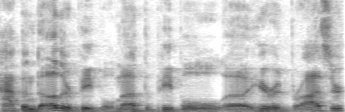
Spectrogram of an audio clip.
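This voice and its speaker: A man talks at a moderate pace. His voice is somewhat breathy. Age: 70s. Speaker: high school sports broadcaster. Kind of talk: interview.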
